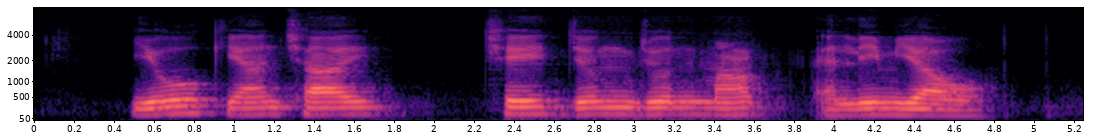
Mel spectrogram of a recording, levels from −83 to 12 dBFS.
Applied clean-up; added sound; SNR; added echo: neural separator model SepFormer DNS4.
